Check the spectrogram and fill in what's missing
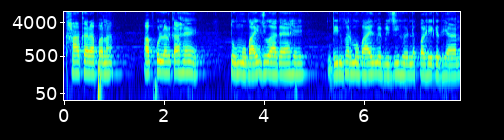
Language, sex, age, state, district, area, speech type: Hindi, female, 60+, Uttar Pradesh, Chandauli, rural, spontaneous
